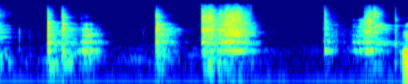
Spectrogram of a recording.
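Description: Metal slotted spatula scraping against a buttered cast iron skillet in about four short strokes as the pancake is pushed around the pan to mop up the butter.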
